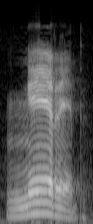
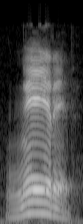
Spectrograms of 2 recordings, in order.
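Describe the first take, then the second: Both takes have the same delivery.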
